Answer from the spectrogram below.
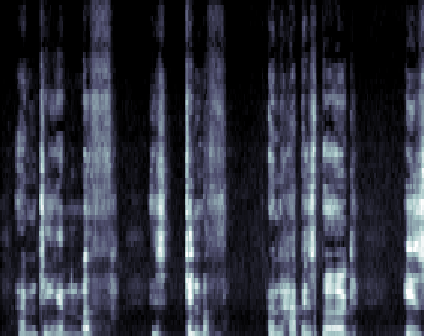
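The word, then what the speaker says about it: Tynemouth: kirkubri Leo minster is lemster and tianmouth is tinmouth and habisberg is pronounced hayesboro while we're on the subject of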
